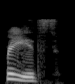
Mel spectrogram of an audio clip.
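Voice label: "wreathes", English, British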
